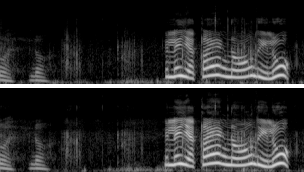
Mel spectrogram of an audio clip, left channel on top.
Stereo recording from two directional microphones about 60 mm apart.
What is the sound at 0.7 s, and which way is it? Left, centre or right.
Walk, centre.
